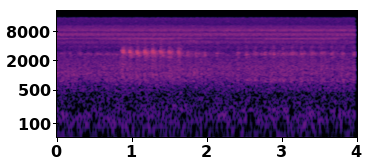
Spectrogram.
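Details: Frogs calling in fields, heard while fishing: one clear run of about eight fast rattling pulses, then fainter pulsed calling over a steady insect hiss.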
